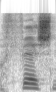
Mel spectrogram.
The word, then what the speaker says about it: fish: 那 star 呢，r 是念成 r 的声音，然后 fish 呢，注意短母音 i fish，很多人会念成 fish，那那样就是念成长母音 e 的声音了。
